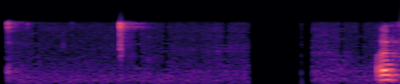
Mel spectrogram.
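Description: A single sharp click from the presenter's computer about half a second in, the slide being advanced, amid near silence; a woman starts speaking right at the end.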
